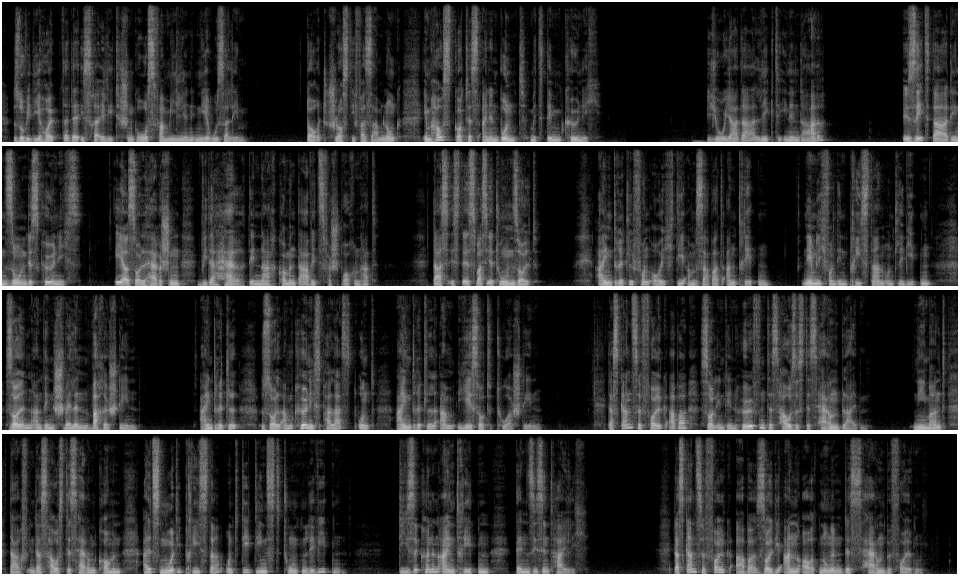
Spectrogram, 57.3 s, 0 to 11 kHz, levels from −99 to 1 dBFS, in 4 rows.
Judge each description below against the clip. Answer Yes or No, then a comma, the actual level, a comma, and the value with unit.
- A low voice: Yes, low, 115 Hz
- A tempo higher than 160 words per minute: No, average, 130 wpm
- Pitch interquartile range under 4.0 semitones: No, average, 4.6 semitones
